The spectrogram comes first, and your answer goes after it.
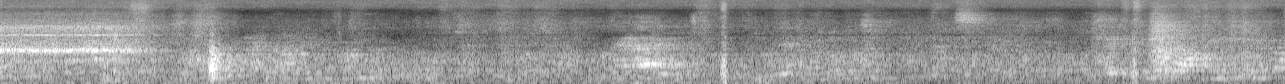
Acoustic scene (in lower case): crowded indoor space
